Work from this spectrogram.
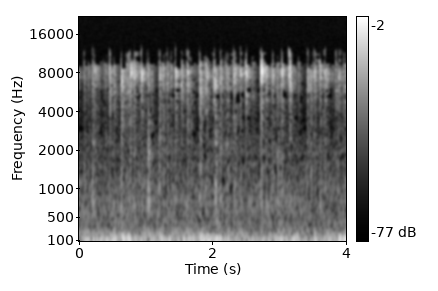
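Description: Long nails on both hands type rapidly on a full-size white plastic computer keyboard resting on a wooden desk. The result is a dense, steady stream of bright, crisp key clicks over a low, constant hum.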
